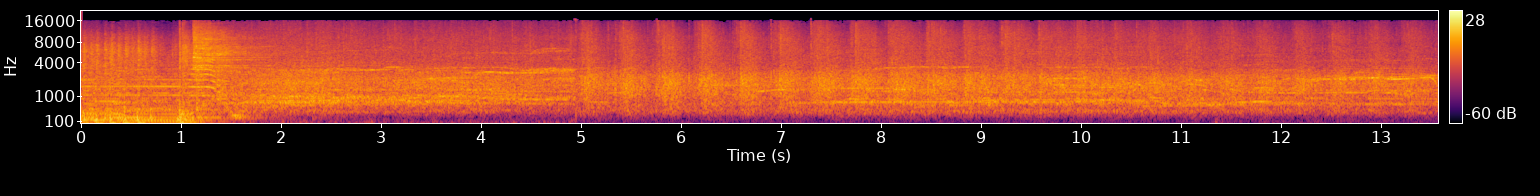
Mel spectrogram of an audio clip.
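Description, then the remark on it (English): A large crowd applauds loudly and continuously, with a roar of crowd noise at the start. About a third of the way in, the clapping settles into a steady, rhythmic unison beat. “Yes, I know, I always say it was the crowd screaming for me.”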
